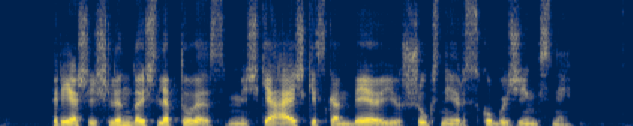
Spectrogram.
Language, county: Lithuanian, Šiauliai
